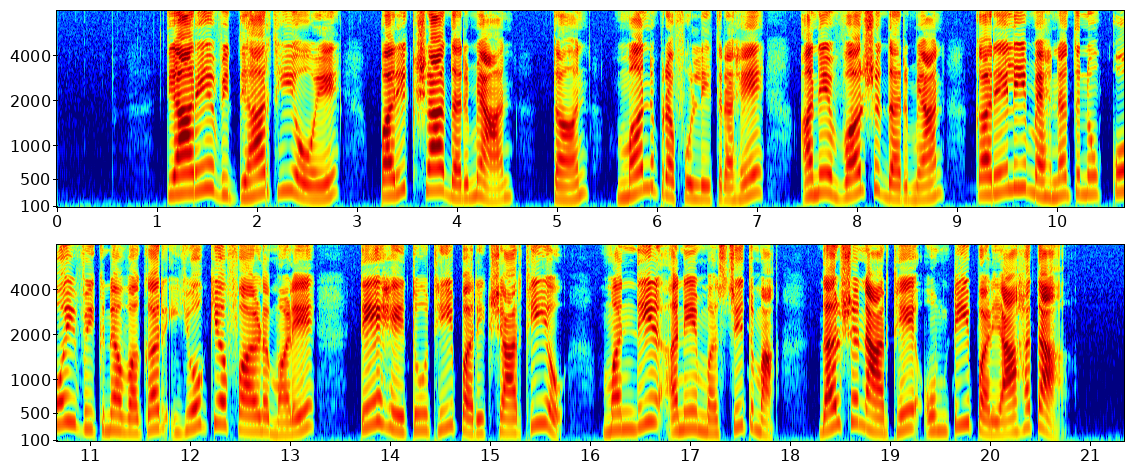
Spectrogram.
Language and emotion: Gujarati, neutral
